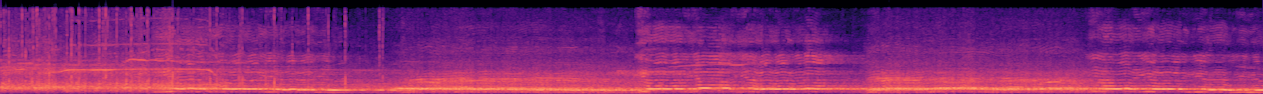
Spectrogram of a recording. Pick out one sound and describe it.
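A live rock band plays loudly in a large arena.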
